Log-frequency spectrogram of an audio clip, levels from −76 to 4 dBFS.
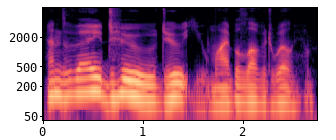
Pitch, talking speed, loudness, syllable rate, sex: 110 Hz, 175 wpm, -14 LUFS, 4.2 syllables/s, male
